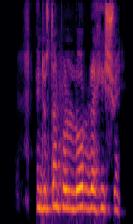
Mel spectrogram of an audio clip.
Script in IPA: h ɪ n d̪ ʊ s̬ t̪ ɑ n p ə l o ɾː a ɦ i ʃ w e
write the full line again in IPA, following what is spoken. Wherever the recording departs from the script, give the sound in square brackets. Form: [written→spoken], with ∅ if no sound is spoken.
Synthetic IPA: h ɪ n d̪ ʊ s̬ t̪ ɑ n p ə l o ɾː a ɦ i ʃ w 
